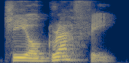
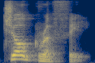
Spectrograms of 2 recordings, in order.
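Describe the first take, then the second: First: Geography mispronounced jee-o-GRAF-ee; wrong stress on GRA. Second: Geography as JOG-ruh-fee, stress first; three syllables. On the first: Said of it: "not the gra". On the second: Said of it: "more like three syllables than four syllables". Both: Shown as a demonstration.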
